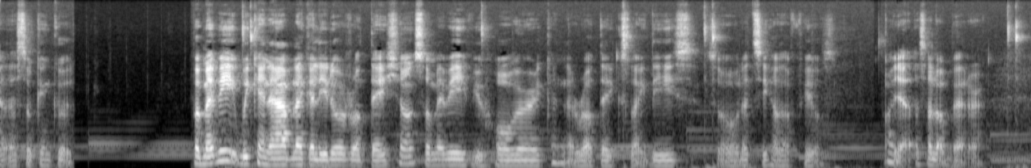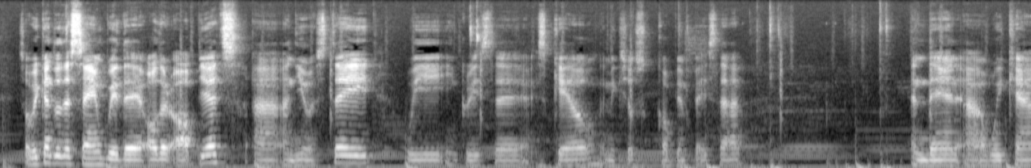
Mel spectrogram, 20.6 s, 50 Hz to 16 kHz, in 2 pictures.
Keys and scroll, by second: 16.5 super+v, 17.1 Return, 18.1 Return, 19.0 super+v, 19.1 Return.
